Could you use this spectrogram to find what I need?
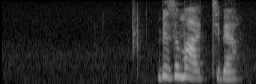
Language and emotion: Russian, positive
